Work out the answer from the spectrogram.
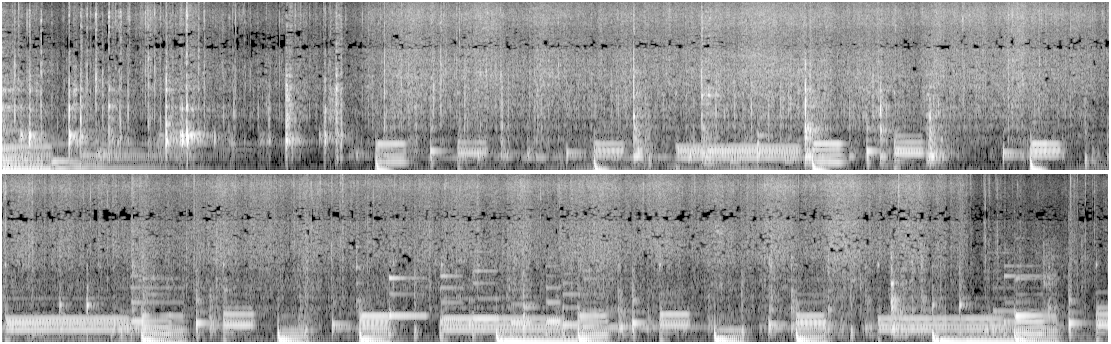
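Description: Fried rice sizzling in a non-stick wok as it is stir-fried, with a spatula scraping and clicking against the pan, most busily in the first few seconds.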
